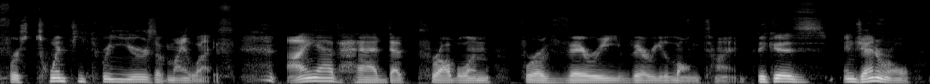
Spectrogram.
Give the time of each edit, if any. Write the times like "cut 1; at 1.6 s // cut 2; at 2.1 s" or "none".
cut 1; at 2.8 s // cut 2; at 7.5 s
